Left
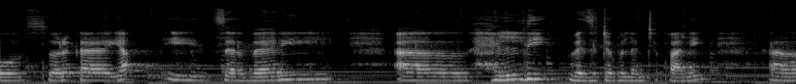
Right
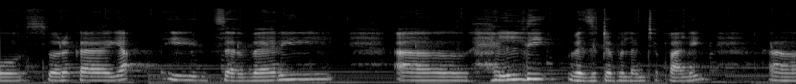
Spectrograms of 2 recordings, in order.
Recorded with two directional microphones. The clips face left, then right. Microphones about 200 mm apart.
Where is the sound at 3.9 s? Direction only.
45° right (ahead or behind).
